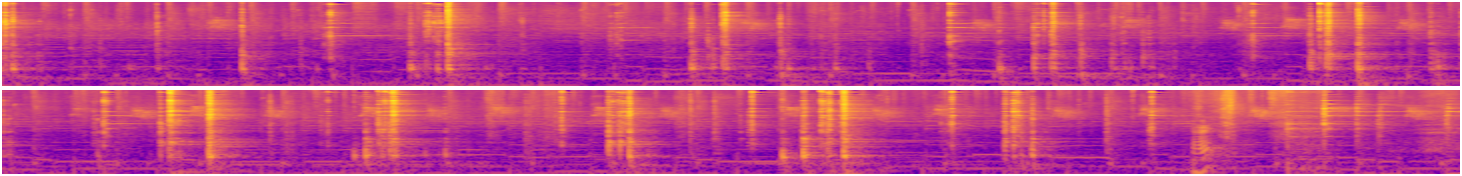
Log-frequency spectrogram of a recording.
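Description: Irregular metallic clicks and clinks of a socket wrench working chrome acorn lug nuts tight on a wheel's studs, over background music.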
